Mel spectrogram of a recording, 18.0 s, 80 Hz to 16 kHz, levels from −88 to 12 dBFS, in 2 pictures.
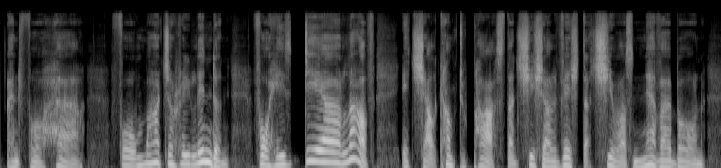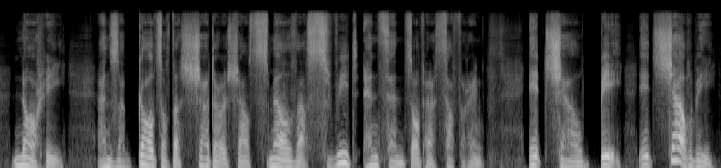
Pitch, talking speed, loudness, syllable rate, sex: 145 Hz, 135 wpm, -19 LUFS, 3.7 syllables/s, male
